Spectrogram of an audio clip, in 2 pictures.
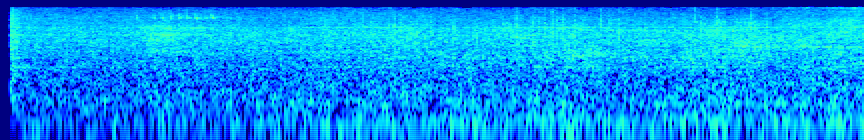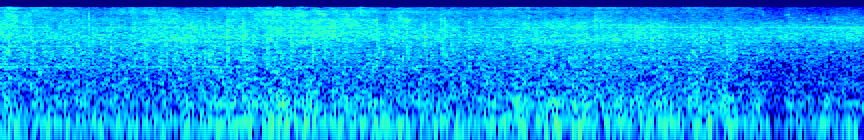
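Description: A car engine idles with a deep, steady rumble.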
